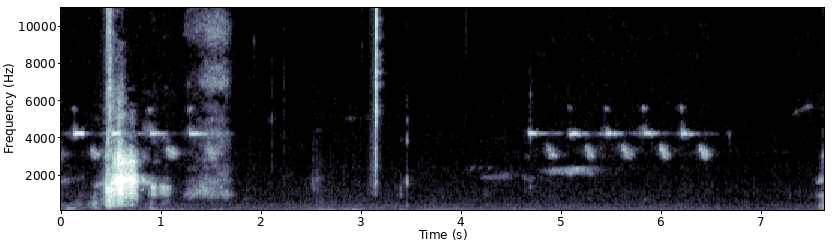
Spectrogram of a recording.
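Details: A domestic cat gives sharp, breathy defensive hisses in an apple tree to drive off another cat that keeps approaching. Birds chirp afterward.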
